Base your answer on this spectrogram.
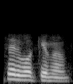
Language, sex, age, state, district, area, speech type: Tamil, female, 45-60, Tamil Nadu, Nilgiris, rural, conversation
